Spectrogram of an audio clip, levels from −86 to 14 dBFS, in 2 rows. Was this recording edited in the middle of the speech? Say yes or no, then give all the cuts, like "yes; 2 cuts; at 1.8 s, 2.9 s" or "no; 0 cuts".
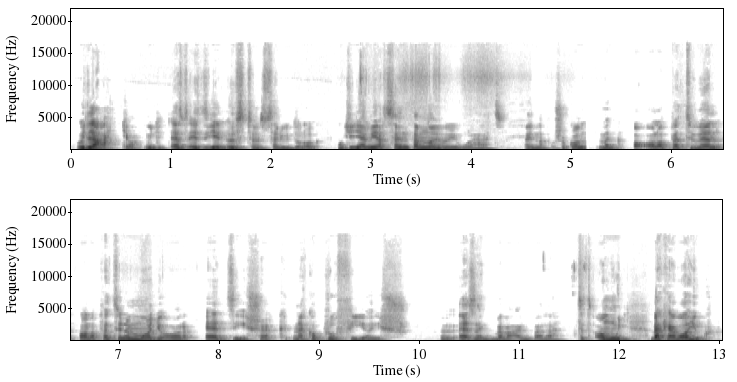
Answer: yes; 2 cuts; at 2.6 s, 5.2 s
